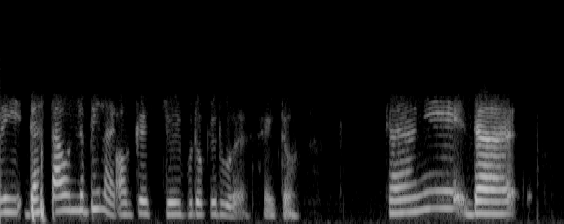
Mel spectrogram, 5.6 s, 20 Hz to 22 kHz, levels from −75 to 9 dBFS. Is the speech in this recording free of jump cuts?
no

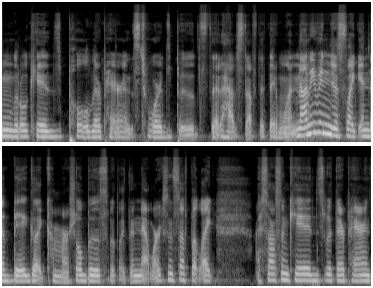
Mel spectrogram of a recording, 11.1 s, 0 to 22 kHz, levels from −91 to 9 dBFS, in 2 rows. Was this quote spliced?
no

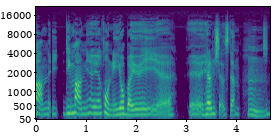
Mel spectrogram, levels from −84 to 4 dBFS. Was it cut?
no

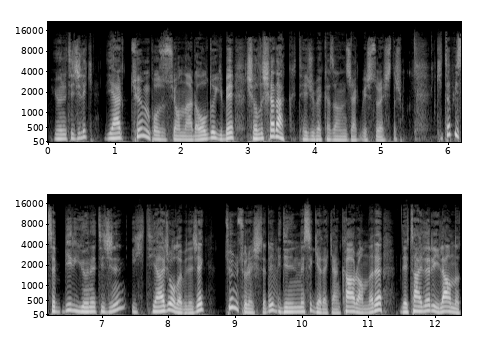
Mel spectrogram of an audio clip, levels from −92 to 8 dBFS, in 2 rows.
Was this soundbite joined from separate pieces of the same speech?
yes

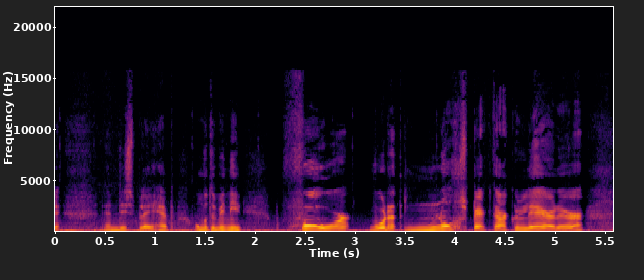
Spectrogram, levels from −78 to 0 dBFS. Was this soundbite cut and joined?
yes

